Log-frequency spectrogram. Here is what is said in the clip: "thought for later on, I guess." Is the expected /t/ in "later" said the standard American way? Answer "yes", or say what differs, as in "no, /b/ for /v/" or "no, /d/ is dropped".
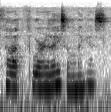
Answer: no, /s/ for /t/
